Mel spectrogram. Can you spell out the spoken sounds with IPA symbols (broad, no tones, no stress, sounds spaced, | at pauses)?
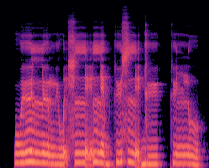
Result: w ʏː lː ʏː m y w ḛ x lː ḛ lː e b k y s lː ḛ ɡ yː kː y nː u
